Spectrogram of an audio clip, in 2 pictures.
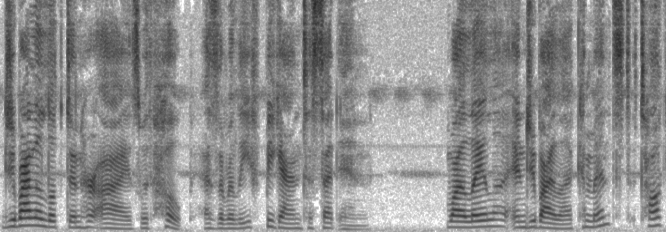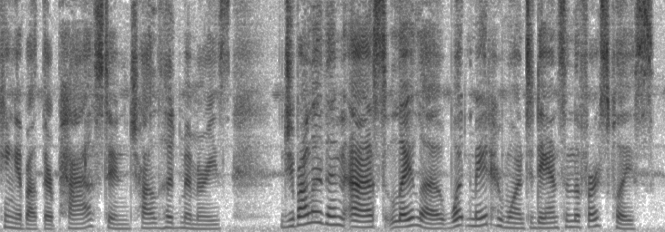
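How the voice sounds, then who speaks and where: A woman storyteller reading scripted fiction narration in a measured, theatrical manner. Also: lowish voice, lively intonation, fairly bright tone.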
